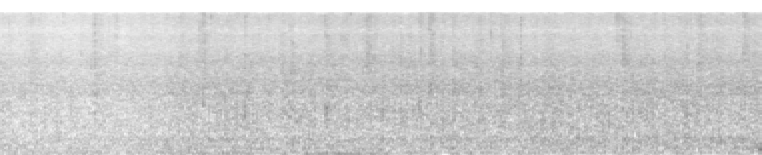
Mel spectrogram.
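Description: Rain falling steadily in a small park, an even, close wash of drops on surfaces with no pauses and no voices.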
